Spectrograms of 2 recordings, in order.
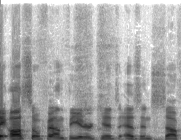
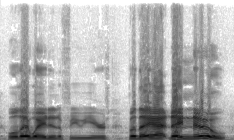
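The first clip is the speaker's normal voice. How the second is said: higher and louder, a hammed-up conspiracy rant; building mock rant; 5 semitones higher, 9 dB louder than usual. Host ranting mock history to his co-host, rising hammed-up rant. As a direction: swell into a ridiculous conspiracy rant.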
